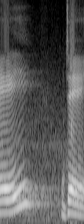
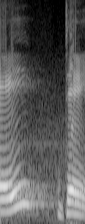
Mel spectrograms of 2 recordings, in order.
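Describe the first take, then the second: Both takes have the same delivery.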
